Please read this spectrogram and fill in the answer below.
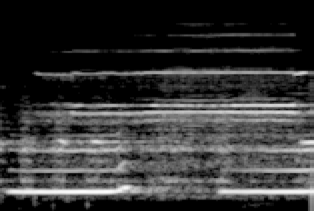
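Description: Contemporary chamber music for flute, violin and voices: a held mid-range note ending in a short upward slide, a brief gap, then the same held note again near the end, over faint sustained high tones.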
